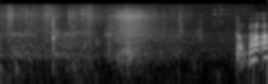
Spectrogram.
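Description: Footsteps and rustling through dry grass on a forest track, with a longer hissing swish about a second in. A voice calls "Bra!" near the end.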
